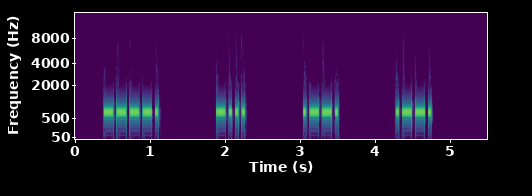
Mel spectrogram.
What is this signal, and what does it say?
Morse code, heard as a keyed tone, about 28 wpm, spaced as for 10 wpm, 700 Hz. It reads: 9BPP
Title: USA Call Signs - 6 Characters - 6x Character Spacing - 28wpm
